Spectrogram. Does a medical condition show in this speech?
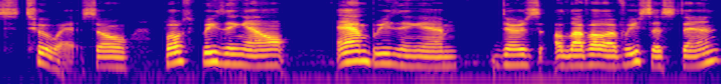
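Yes: bulbar onset ALS.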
